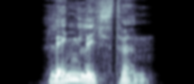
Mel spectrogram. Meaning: 1. superlative degree of länglich 2. inflection of länglich: strong genitive masculine/neuter singular superlative degree
- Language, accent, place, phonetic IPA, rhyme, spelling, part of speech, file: German, Germany, Berlin, [ˈlɛŋlɪçstn̩], -ɛŋlɪçstn̩, länglichsten, adjective, De-länglichsten.ogg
